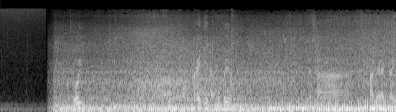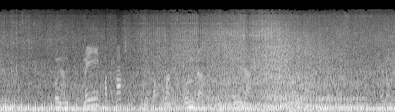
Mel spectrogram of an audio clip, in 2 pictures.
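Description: Traffic rumbles along a street outdoors.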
